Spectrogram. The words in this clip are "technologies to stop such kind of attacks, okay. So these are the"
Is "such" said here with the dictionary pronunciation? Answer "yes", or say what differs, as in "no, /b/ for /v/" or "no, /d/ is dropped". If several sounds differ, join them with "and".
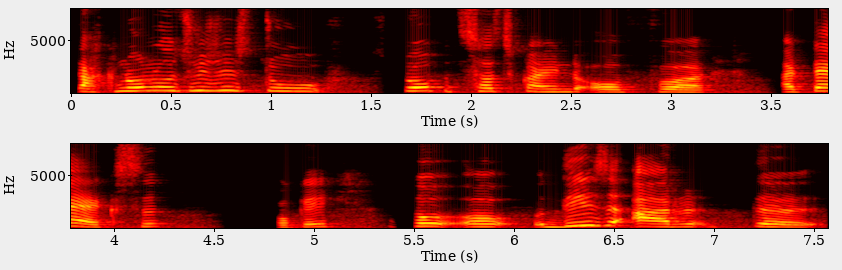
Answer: yes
